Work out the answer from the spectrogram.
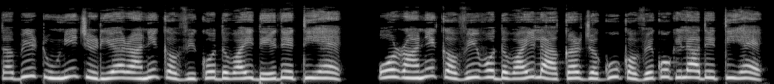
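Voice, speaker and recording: A woman's voice: high voice, measured pace, a little mellow, dry recording, studio quality. A woman reading scripted narration for a children's cartoon story.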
